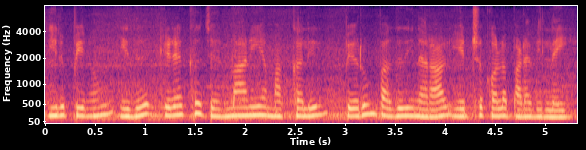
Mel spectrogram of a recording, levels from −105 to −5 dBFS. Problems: constant background noise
